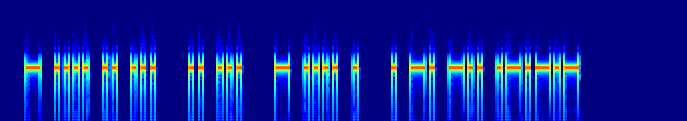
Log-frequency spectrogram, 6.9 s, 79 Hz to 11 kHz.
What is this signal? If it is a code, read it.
Morse code, heard as a keyed tone, about 25 wpm, 700 Hz. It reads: THIS IS THE END.
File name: practice / 25wpm / Sentences with 2-Word Phrases - 25wpm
